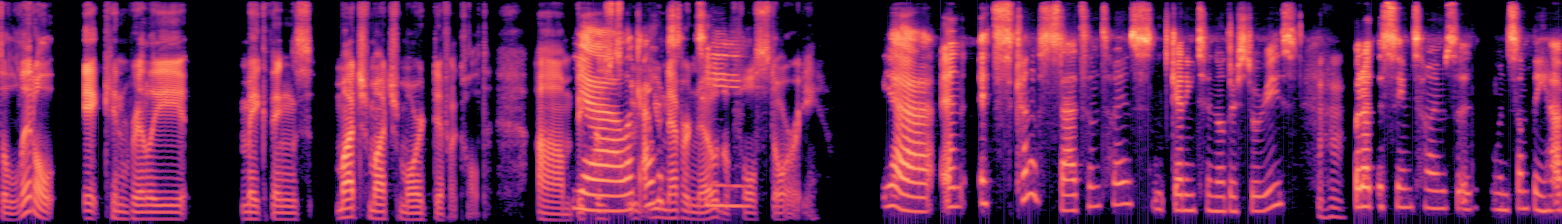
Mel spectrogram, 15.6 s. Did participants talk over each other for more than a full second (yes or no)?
yes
